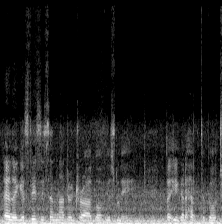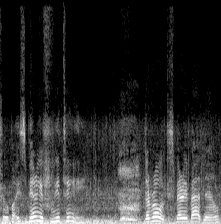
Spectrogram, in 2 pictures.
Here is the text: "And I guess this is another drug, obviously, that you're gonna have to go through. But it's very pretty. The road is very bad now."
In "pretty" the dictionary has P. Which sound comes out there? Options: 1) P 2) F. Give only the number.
2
